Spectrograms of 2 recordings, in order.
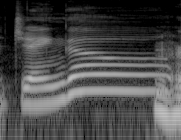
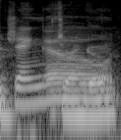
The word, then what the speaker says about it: Django: I've seen the Django or Django. Django Unchained. – The D is silent.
